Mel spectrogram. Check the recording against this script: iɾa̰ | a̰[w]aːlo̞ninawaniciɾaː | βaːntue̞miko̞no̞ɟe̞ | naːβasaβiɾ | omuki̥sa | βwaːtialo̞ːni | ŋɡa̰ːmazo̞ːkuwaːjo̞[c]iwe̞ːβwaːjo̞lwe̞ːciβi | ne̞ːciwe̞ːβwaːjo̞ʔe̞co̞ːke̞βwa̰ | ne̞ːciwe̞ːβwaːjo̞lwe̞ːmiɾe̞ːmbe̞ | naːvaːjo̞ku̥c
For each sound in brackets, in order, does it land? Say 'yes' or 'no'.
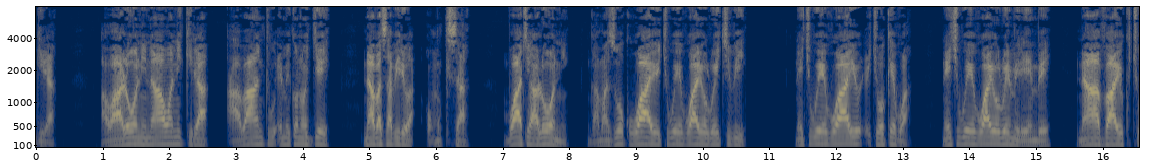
yes, yes

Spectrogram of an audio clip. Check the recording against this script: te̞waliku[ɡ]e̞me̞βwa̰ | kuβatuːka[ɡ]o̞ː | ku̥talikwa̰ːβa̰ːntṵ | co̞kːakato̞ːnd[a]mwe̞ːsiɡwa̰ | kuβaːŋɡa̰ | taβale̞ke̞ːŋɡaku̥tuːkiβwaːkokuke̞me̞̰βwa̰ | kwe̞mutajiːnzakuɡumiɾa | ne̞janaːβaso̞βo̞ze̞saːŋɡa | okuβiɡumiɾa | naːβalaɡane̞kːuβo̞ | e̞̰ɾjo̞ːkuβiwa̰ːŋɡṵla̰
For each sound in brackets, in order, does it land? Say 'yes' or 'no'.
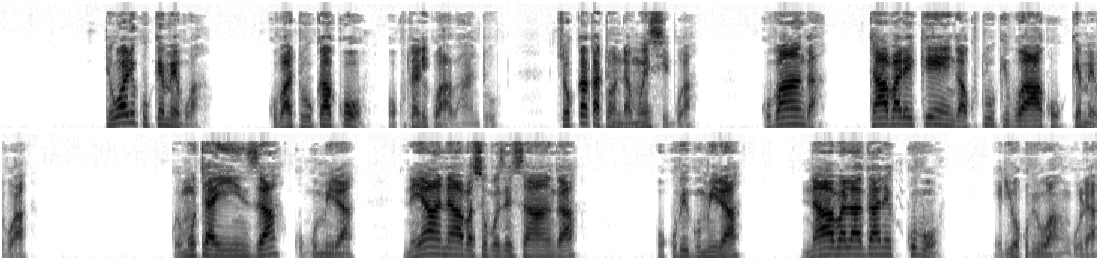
no, no, yes

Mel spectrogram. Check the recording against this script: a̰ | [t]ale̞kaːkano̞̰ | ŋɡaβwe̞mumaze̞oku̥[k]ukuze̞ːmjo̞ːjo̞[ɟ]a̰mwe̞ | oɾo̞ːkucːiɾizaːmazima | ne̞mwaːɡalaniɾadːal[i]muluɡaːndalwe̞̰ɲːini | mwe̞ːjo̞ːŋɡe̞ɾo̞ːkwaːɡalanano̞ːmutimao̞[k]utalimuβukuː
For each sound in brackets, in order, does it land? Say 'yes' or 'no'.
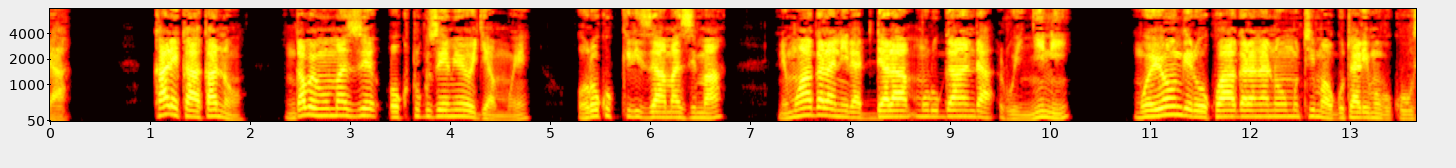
no, no, yes, no, no

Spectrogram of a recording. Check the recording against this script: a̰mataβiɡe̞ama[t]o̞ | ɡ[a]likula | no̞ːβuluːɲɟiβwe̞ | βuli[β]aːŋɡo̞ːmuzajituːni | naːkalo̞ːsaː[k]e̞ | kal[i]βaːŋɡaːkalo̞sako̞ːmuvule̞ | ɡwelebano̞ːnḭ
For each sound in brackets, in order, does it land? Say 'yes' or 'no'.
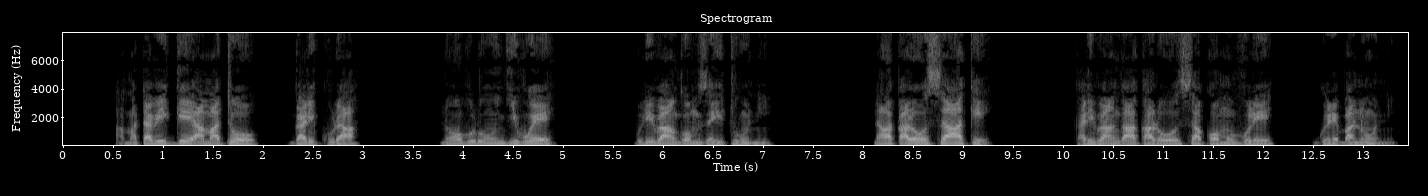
yes, yes, yes, yes, yes

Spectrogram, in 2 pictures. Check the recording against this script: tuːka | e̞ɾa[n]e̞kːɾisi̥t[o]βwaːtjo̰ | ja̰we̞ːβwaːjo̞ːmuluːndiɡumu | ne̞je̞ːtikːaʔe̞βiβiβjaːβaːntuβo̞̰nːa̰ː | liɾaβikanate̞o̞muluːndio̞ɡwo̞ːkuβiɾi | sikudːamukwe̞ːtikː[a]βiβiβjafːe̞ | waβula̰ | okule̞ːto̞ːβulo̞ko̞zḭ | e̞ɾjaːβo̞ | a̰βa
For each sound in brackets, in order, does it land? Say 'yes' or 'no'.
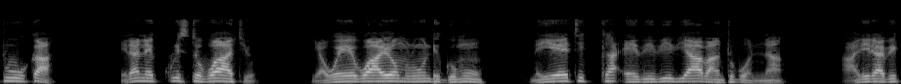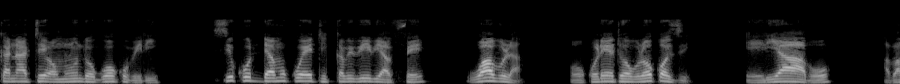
yes, yes, yes

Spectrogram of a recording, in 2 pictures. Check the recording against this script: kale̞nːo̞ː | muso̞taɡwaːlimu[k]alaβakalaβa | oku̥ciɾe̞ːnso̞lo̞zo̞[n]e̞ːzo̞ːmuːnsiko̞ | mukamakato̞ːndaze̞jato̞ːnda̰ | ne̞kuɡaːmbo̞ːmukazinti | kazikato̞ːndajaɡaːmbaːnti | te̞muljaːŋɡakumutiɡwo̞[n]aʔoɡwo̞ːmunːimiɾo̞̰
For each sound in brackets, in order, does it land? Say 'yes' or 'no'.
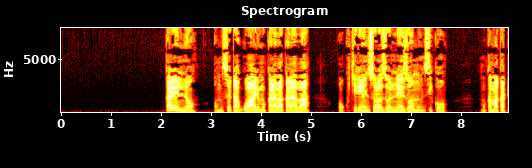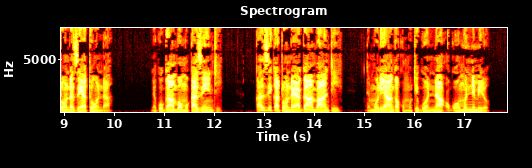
yes, no, no

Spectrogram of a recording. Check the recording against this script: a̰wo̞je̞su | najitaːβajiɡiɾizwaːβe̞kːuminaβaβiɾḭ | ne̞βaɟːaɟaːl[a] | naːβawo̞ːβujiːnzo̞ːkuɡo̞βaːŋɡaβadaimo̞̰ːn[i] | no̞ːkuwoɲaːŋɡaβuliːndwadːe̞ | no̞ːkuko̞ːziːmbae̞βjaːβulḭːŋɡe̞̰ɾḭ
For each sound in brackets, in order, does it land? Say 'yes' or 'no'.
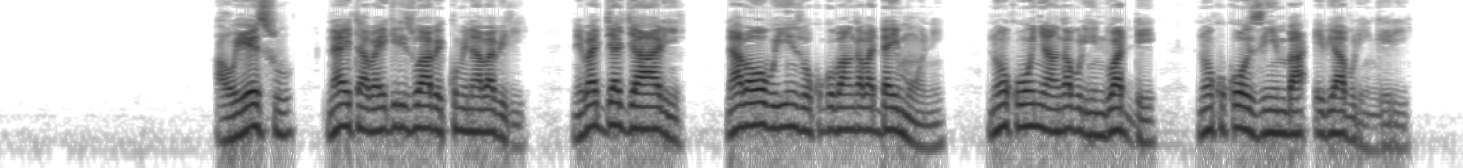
no, yes

